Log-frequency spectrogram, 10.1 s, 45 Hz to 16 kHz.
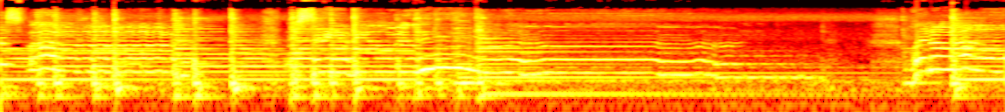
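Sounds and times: acoustic guitar chord: 0.0 - 10.0
woman singing: 0.0 - 10.0.

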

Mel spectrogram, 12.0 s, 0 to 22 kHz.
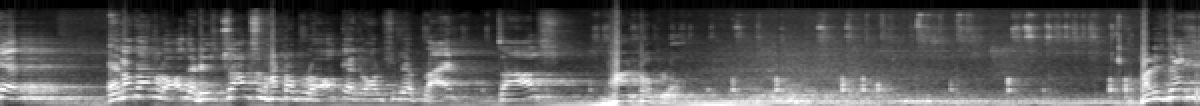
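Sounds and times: steady low hum: 0.2 - 11.8
marker squeaking on whiteboard: 3.0 - 6.0, 7.1 - 11.5.

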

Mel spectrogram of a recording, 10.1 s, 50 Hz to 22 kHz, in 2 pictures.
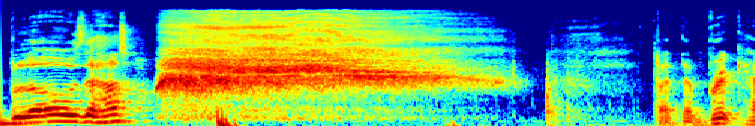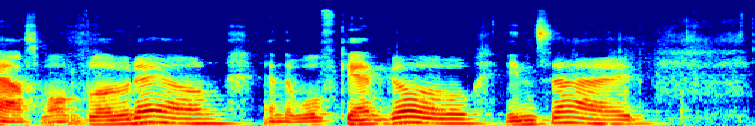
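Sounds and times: man blowing hard breath: 1.0 - 4.2.

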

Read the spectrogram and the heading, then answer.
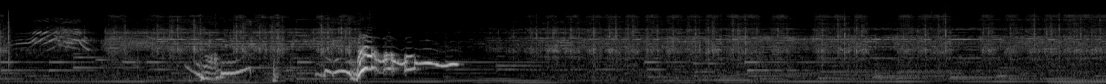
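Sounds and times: wavering animal cry: 0.2 - 4.7.

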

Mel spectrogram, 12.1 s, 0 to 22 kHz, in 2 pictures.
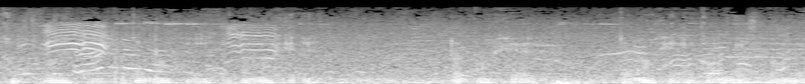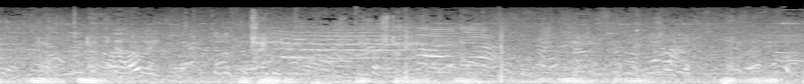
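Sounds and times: muffled indistinct voices: 0.0 - 12.0.

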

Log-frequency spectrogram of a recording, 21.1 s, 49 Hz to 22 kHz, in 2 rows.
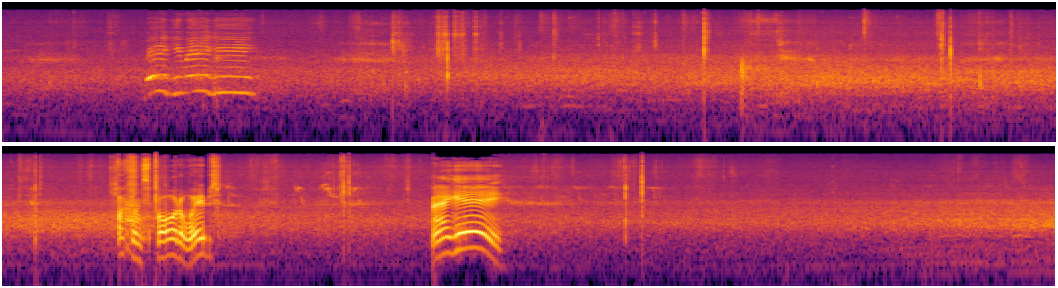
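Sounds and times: low outdoor background noise: 0.0 - 21.0
person's sing-song call: 1.4 - 2.6
faint clicks and rustles: 2.6 - 12.1.

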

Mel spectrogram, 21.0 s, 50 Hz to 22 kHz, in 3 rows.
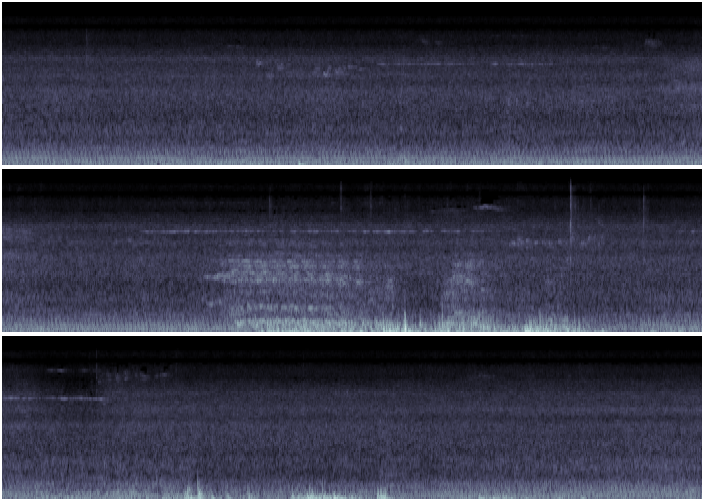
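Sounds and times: low background rumble: 0.0 - 21.0
horse whinnying: 9.0 - 12.0.

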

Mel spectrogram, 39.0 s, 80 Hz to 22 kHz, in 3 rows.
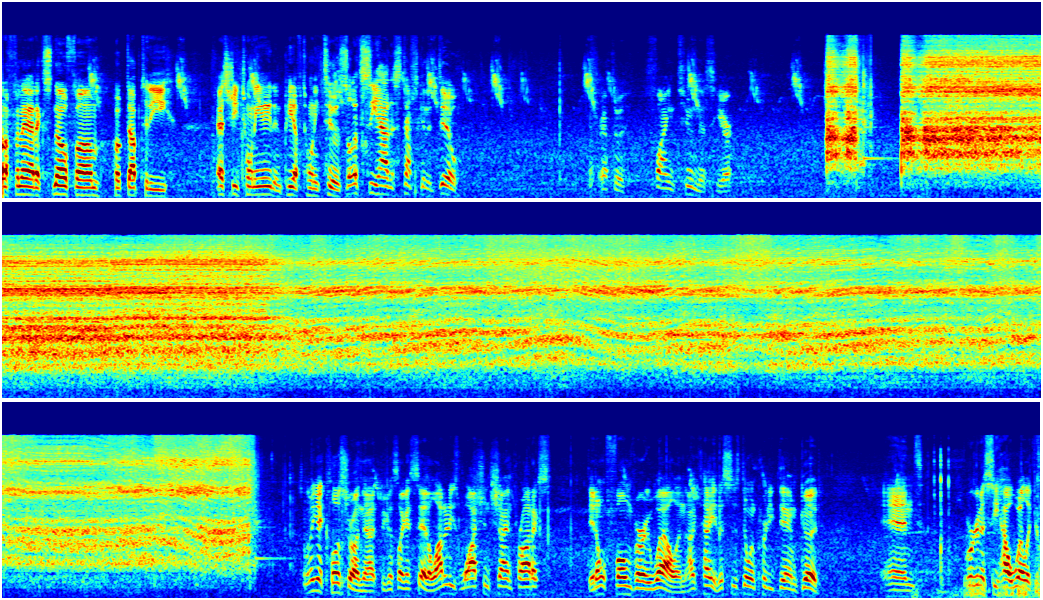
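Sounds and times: pressure washer foam spray hissing: 10.3 - 29.3.

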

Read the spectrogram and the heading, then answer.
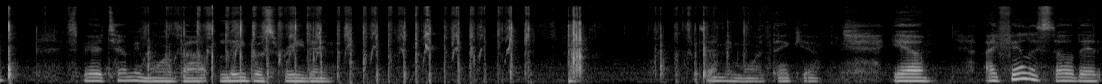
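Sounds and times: cards being shuffled: 1.4 - 7.8.

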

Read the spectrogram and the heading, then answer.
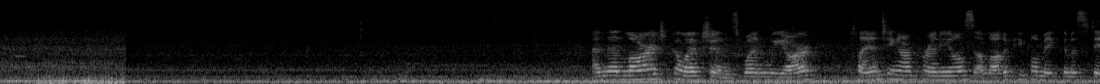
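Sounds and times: low steady rumbling: 0.0 - 11.0
quiet steady hum: 0.0 - 11.0.

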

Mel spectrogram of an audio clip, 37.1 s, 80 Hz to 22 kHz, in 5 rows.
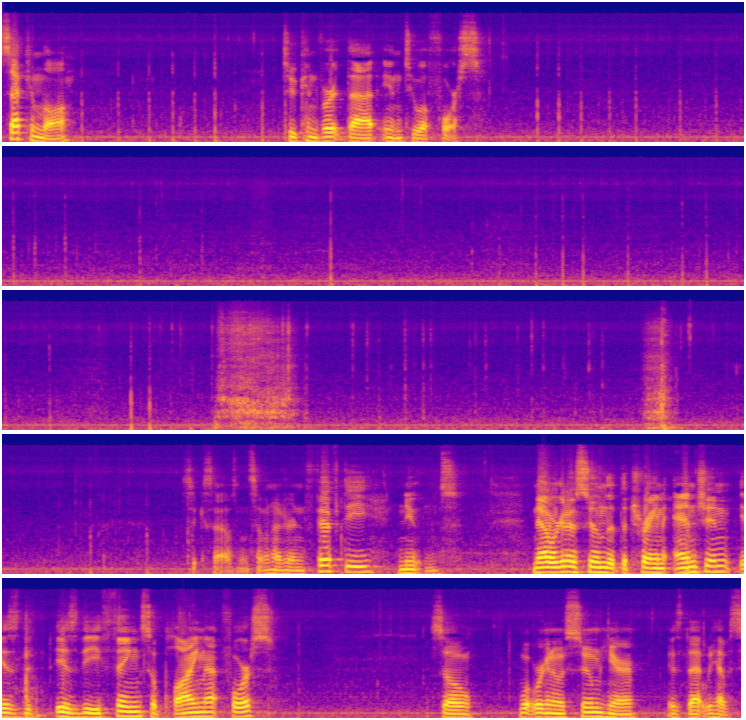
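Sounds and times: steady low hum: 0.0 - 37.0.

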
